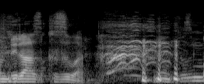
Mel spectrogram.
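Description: Men talking and laughing; about a second in, a man's high-pitched, wavering laugh rises above the talk.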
